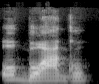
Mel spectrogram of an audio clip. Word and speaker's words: Ogbuagu: GB is pronounced B. So it's Ogbuagu.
